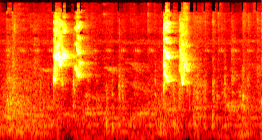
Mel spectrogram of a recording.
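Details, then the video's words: Morning chirping from pastel gray and green lovebirds kept indoors; two short groups of shrill, high squeaky chirps, each a double note, about a second apart. "Pastel Gray LoveBird Chirping Sound"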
